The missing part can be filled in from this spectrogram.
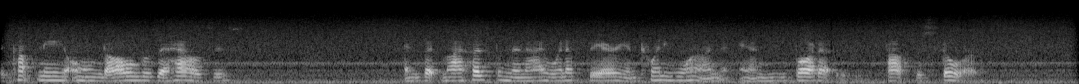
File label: Oral history with 83 year old female Colorado, american english dialect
